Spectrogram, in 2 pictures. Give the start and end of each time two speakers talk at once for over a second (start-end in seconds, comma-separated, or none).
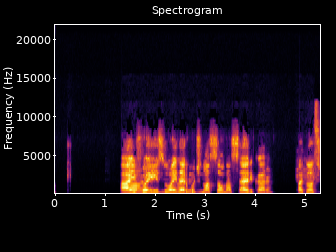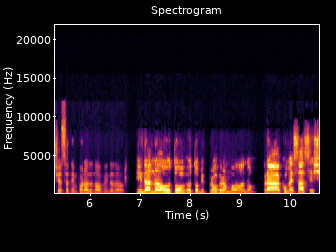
1.5-3.1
